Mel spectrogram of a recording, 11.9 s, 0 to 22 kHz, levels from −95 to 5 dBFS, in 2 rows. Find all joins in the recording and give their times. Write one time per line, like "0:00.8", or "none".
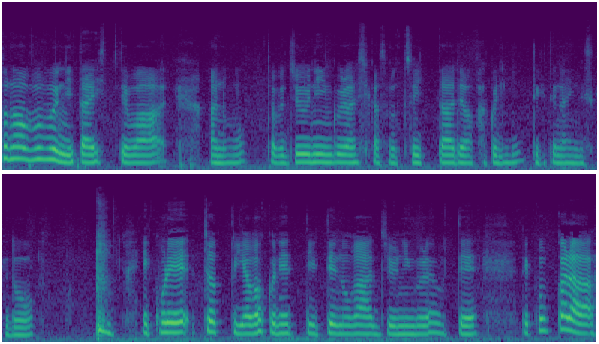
0:01.1
0:06.4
